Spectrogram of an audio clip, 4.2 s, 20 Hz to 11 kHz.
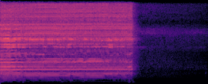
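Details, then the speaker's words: Ignition coil test with a faulty condenser fitted: harsh, raspy vibrator (points) buzz lasting under three seconds, then silence; secondary output only about 50–70 V AC; rough buzz from failed condenser. "padahal hasil dari suara itu tadi udah menunjukkan bahwa kondensor ini sudah tidak layak dipakai atau sudah jelek"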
